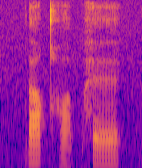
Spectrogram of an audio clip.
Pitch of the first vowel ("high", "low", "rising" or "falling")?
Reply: high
